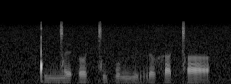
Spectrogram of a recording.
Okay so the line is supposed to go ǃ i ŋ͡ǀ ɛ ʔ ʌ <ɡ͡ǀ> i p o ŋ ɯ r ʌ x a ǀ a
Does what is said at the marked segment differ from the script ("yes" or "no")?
yes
